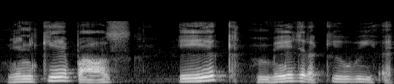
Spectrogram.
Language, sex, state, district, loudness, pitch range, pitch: Hindi, male, Uttar Pradesh, Lucknow, -16 LUFS, 120-145 Hz, 130 Hz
